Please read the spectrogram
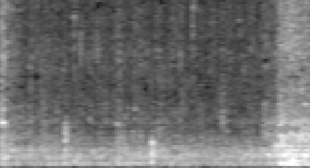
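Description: Ice tipped from a plastic bag into a bucket of water: a soft, steady patter with a couple of faint clicks.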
